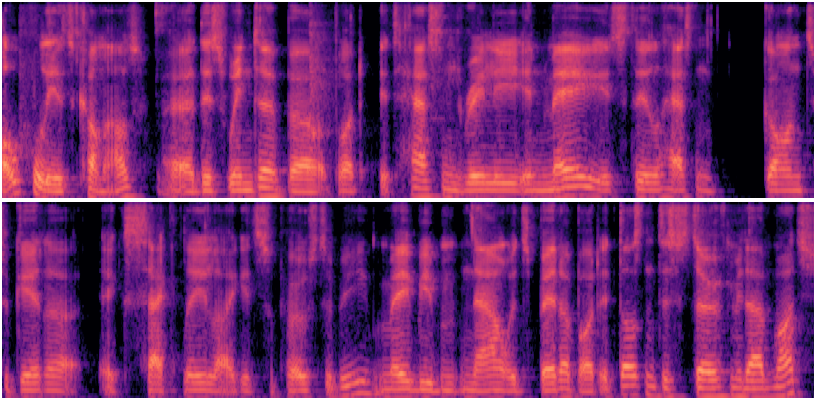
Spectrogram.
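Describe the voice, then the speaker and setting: Someone with a non-native accent speaks at a moderate pace with hardly any pauses. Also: man, medium pitch for a man, fairly even intonation. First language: Danish. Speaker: speedway rider. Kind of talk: interview. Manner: calm.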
